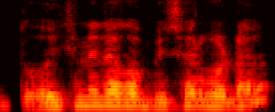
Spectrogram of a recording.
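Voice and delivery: ordinary talk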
